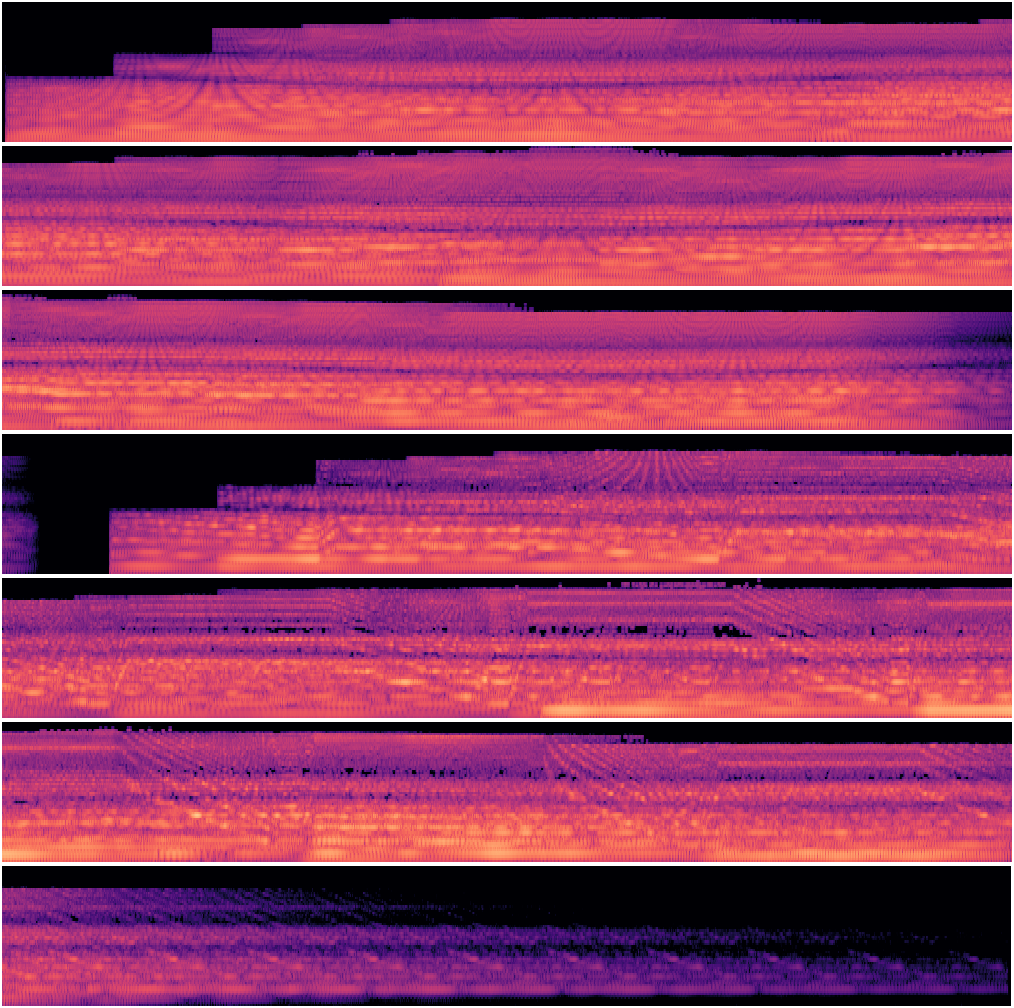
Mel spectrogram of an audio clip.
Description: Category: Sound FX   Right: Personal
Tags: Cakewalk - CamelSpace & Proteus soft Synth synthesizer CamelSpace Proteus Pack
